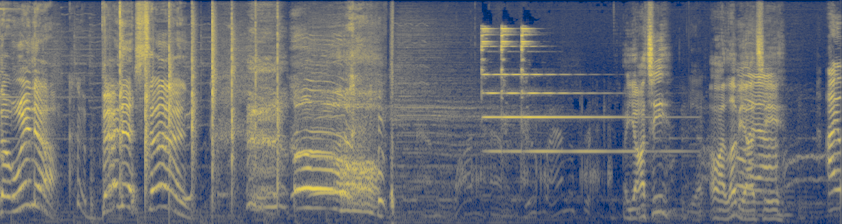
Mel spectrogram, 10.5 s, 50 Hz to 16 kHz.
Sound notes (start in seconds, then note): 6.0 bell rings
